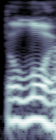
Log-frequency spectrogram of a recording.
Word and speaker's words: Deloitte: Deloitte.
